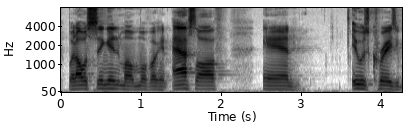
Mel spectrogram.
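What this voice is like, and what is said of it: Hoarse, raspy voice. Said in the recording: “it sounds like I got a pony in my throat. You know, I'm a little hoarse over here”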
